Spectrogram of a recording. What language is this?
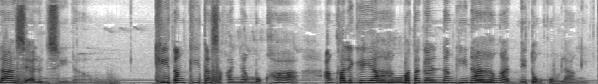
Filipino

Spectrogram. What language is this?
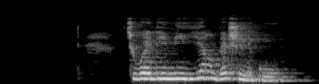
Kabyle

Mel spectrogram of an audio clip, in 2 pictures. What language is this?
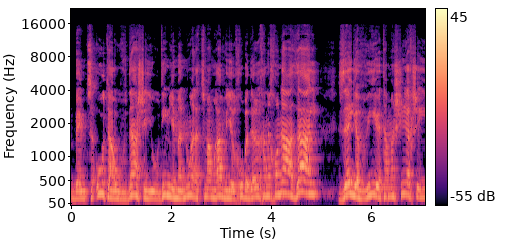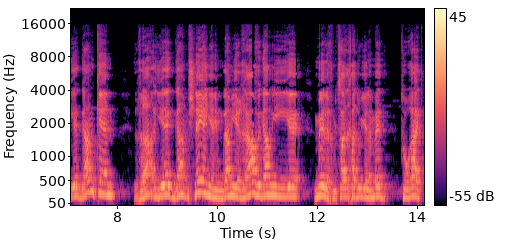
Hebrew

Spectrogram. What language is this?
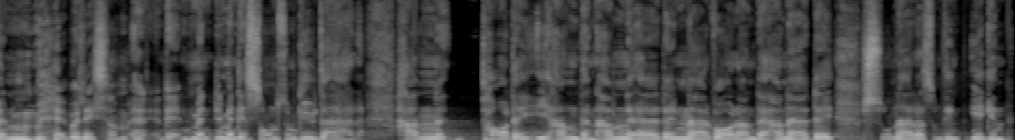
Swedish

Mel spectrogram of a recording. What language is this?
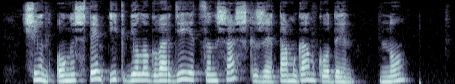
Mari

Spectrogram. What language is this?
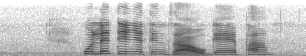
Swati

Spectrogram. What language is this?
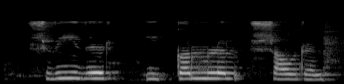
Icelandic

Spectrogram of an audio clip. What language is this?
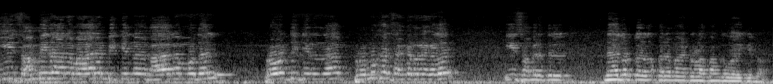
Malayalam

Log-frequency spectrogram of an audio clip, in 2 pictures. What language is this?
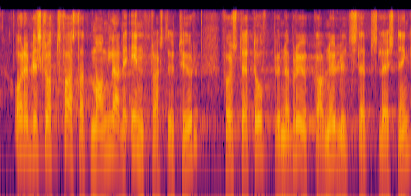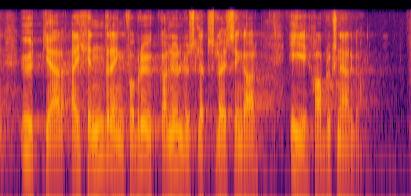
Norwegian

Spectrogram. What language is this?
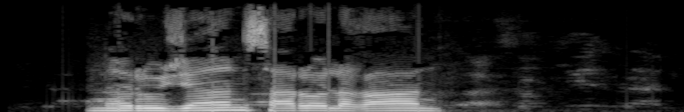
Yidgha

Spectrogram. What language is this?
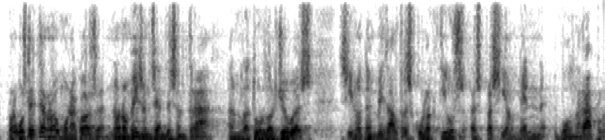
Catalan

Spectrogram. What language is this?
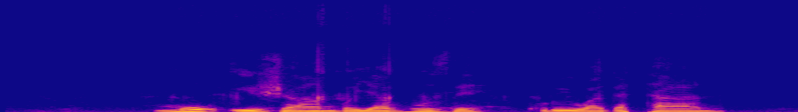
Kinyarwanda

